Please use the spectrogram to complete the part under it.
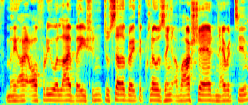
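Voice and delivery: a hint of Werner Herzog's measured accent; highfalutin Herzog quote. Quoting Herzog's libation line to the cohost, in a lightly put-on formal accent. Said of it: "The libation one?".

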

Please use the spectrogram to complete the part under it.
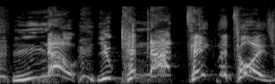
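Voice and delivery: put-on a loud, high shout at the toddler, slowed down; stern shout. Father shouting at his two-year-old son over a toy, a loud high stern yell. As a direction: lay down the law with a loud, high, slow yell. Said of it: "administer the hammer of justice to my son".

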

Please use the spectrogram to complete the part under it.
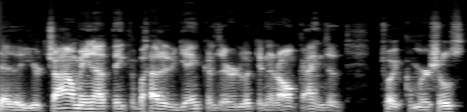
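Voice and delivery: normal talking voice

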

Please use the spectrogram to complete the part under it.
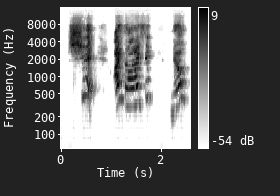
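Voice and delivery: mock caught-off-guard outburst; dismayed realization. Host voices someone facing an unwelcome thing again, dismayed.

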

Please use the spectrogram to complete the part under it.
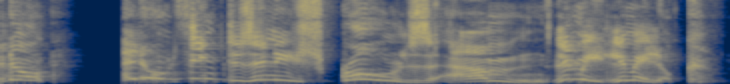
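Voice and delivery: high, put-on gnome shopkeeper; squeaky-high gnome merchant.

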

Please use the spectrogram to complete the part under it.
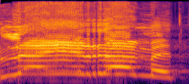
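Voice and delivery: very high-pitched mock tantrum shriek; screaming child. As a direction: imitate a kid shrieking a refusal. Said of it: "skrek och skrek och skrek".

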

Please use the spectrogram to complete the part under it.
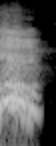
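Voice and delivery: shocked intake of breath on seeing Cindy; sharp high gasp. Retold or imitated. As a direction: gasp in sudden alarm. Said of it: "he sees Cindy and he's like".

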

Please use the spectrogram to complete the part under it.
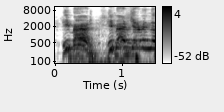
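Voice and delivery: high, loud squeaky creature yelling; high loud goblin-ish alarm call; kobold voice. Acted. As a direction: squawk like a frantic little kobold.

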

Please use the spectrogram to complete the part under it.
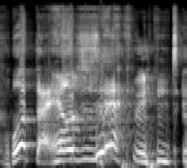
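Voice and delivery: high-pitched confused outburst with a laugh; mock bewildered. Random guy baffled after being kissed, confused. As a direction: play a baffled bystander, half laughing. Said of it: "the dude is so confused".

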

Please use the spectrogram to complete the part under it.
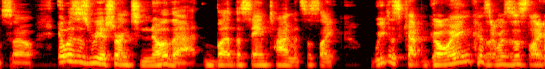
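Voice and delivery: usual speaking voice

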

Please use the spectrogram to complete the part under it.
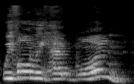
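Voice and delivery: high, loud insistence; rapid, eager reply. A narrator's reading. Wife urges husband about remaining wishes, excited. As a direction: press the point excitedly. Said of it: "she replied rapidly".

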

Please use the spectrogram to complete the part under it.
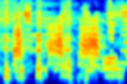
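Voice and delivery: mock Pelosi. Mocking Pelosi drawn out.

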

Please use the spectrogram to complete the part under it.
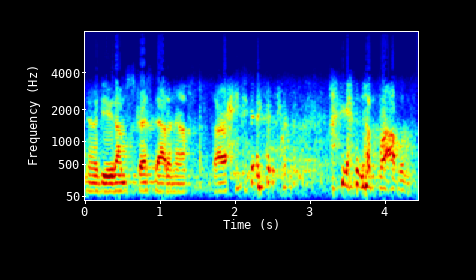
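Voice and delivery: lightly voiced teen brushing off an invite; mock teen brush-off. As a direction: play a dismissive teenager, lightly. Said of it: "It's like".

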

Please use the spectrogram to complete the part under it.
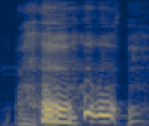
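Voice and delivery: real laugh; high laugh. Real, not acted. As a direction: laugh at your own joke. Laughs at own bit.

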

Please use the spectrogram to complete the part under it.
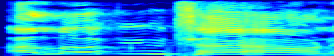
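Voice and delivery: very high, hammed-up holiday cheer; giddy movie hero imitation; elated George. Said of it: "and he's like".

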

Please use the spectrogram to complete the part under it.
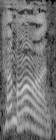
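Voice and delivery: ordinary talk

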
